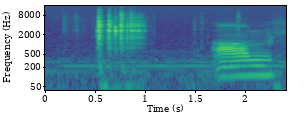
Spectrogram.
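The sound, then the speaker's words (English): Dice rolled for damage in a game clatter onto a hard surface in a quick burst of sharp, bright clicks lasting about half a second, followed after a pause by a short sustained vocal sound. “Damage, I'll roll damage first.”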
